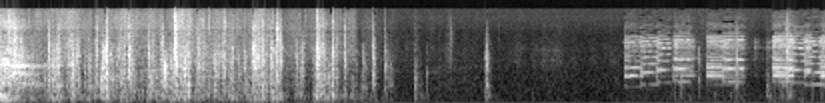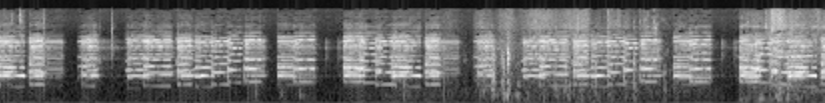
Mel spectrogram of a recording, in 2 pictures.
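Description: A tinny electronic melody, stepping note by note like a ringtone, starts about five seconds in from the small speaker of a Bandai DX Climax Phone, the Kamen Rider Den-O toy phone. Before it there are a few seconds of rustling noise with clicks, then a short silence.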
